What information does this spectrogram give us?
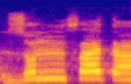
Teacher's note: ذلفتا سین سیٹی کی اواز انی چاہیے · ف تنوین کے بعد حروف اخفا میں سے سین آ گیا، اس لیے یہاں پر اخفا مع الغنہ ہوگا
